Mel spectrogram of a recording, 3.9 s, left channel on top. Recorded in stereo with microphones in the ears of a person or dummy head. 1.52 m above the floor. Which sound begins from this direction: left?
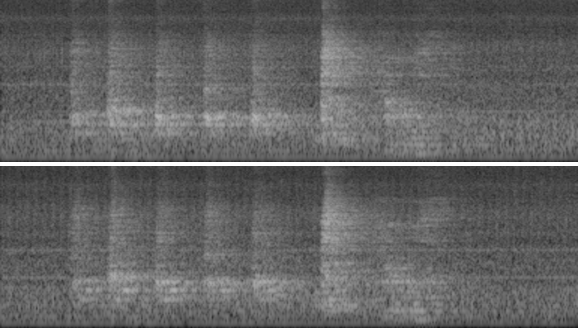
A whoosh, at 0.5 s.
